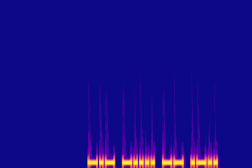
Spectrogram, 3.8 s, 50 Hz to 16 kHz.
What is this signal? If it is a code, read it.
Morse code, heard as a keyed tone, about 28 wpm, 700 Hz. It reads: K6ML
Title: USA Call Signs - 4 Characters - Repeated 2x - 28wpm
